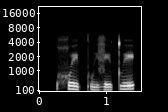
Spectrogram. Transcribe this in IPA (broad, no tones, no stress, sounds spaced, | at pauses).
χʷ e kʷʼ i z e tʷ e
